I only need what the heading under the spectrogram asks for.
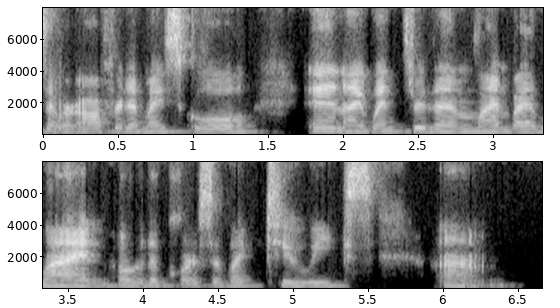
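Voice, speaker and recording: A woman speaks with an American accent and a bright, sharp tone. Room echo is audible. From US Midwest, Chicago. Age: 20s. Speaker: urban planner. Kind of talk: informal presentation to young trainees. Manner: casual, many filler ums.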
